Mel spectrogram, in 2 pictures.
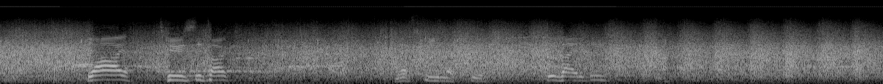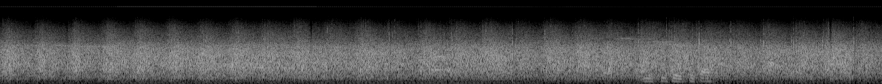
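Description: A large audience applauds in a large hall.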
